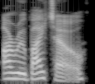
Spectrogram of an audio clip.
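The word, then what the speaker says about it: Arubaito (アルバイト): You'll be searching for an Arbeit job, pronounced Arubaito, after the German word Arbeit, which means employment or work.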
